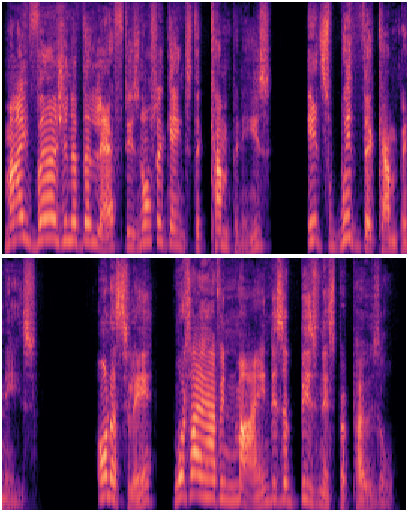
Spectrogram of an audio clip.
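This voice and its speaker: Man playing a scheming union boss, game character, folksy, wheedling, bouncy lively pitch, dry close sound. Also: moderate pace, no room sound. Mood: conspiratorial. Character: scheming jovial male union boss, middle-aged. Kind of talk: video game voice lines.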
